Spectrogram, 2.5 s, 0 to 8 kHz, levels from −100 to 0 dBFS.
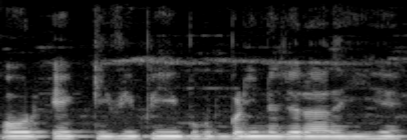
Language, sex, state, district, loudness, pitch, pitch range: Hindi, male, Uttar Pradesh, Etah, -22 LUFS, 115 Hz, 115-120 Hz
